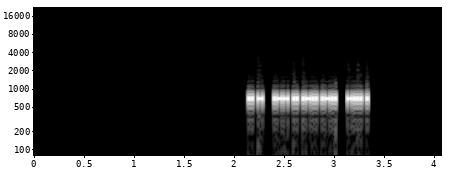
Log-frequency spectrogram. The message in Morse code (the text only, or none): IT WILL BE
